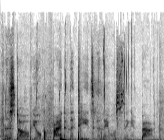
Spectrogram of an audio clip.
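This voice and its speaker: A woman voicing an anxious, guilty young impostor princess in a breathy, pleading whisper from a storybook. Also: normal speed, lightly acted. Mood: fearful, pleading.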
